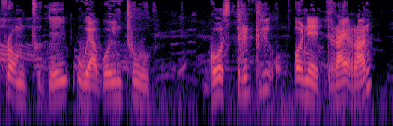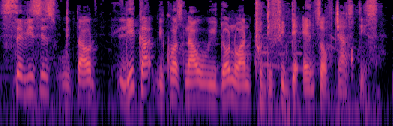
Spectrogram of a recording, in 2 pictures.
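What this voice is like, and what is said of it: Distinct South African accent. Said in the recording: “this is in a South African. It's a South African guy, so his accent is very, it's very distinct.”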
